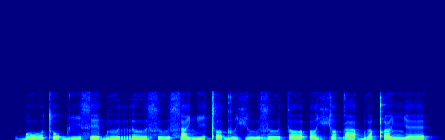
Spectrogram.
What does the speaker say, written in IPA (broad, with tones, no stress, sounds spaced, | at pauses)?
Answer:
ɓ oː˨˩˦ tʼ o˥˧ b iː˥˧ s e˥˧ ɓ ɯː˥˧ r ɯː˥˧ s ɯː˨˩˦ s a˨˩˦ ʎ i˥˧ tʼ ʌ˨˩˦ ɡ ɯ˨˩˦ ç ɯː˨˩˦ z ɯː˥˧ t ʌː˨˩˦ ʔ ʌ˨˩˦ ç ʌ˥˧ ɡ a˨˩˦ ɓ ɯ˨˩˦ qʼ ɯ˥˧ ɲ ɛ˨˩˦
